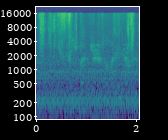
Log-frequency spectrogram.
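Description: Faint soft clicks and rubbing of fingertips working a dab of eye cream over the skin, over a steady low hum.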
